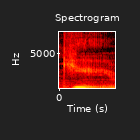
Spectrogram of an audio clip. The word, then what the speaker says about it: ki: here here's the thing key k i key c h i and key q i are all key just because it's spelled differently doesn't make it a different thing releases the mind's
